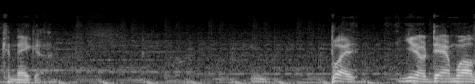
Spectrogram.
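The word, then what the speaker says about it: Knigga: according according to him where his family is pronounced kega but you know damn well that's not how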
